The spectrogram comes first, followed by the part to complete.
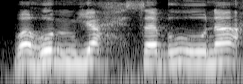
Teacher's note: ہا کی آواز کلیئر آنی چاہیے حلق سے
